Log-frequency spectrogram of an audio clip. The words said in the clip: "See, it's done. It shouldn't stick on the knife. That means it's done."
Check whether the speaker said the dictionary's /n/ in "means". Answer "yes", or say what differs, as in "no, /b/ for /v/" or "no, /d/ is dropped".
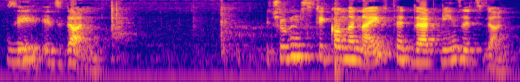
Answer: yes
